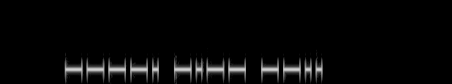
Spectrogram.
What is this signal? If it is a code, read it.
Morse code, heard as a keyed tone, about 22 wpm, 700 Hz. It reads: 9YZ
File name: practice / 22wpm / Three Letter-Number Combinations - 22wpm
